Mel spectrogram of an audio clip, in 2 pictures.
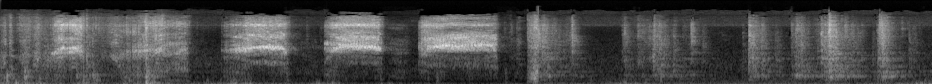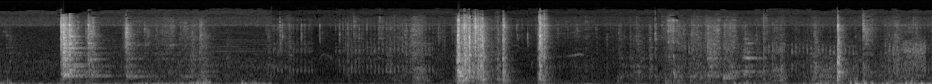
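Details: Young raccoons, whose mother was previously removed, respond to calling for removal with harsh, screechy squeals in quick bursts, followed by scattered raspy chatters. Raccoon.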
